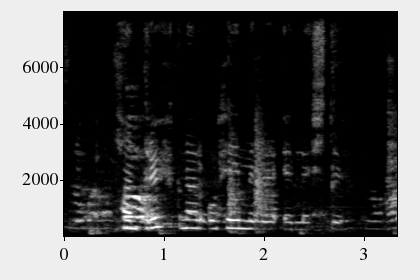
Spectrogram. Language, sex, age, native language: Icelandic, female, 12, Icelandic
